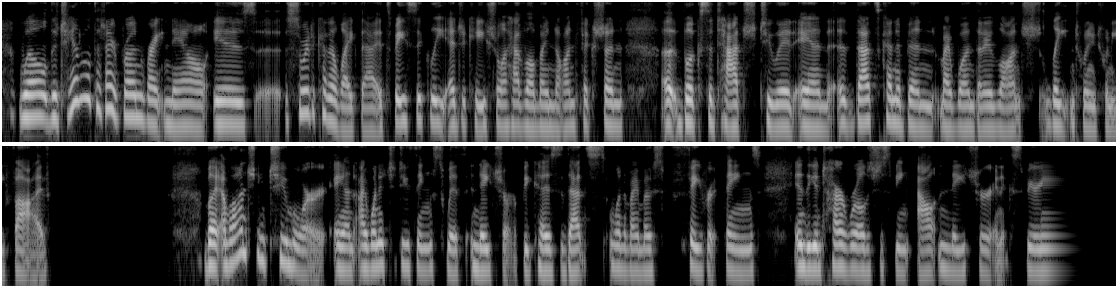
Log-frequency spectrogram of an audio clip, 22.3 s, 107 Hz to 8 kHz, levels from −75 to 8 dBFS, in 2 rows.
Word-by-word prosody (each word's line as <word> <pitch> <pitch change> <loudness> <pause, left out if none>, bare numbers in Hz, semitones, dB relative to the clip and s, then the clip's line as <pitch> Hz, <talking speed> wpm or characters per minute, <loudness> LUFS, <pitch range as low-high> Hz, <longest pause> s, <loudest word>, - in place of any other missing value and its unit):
Well, 230 0 +6
the 225 +1 +4
channel 370 - +2
that 300 -3 -3
I 300 -3 +5
run 230 -1 +3
right 190 -2 +1
now 175 -2 0
is, 185 -1 +3
eh, 485 +1 -10
sorta, 265 0 0
kinda 225 -7 +1
like 155 -2 -2
that, 155 -1 -4
it's - - -7
basically 200 -1 +1
educational, 180 -1 -2
I - - -5
have 175 -1 -2
all 165 - +2
my 165 0 -1
nonfiction, 175 +2 -2 0.4
uh, - - +7
books 190 +1 +3
attached 175 -3 +1
to 180 -4 0
it, 170 -1 +4
and, 170 -2 +2
uh, 190 - +1
that's 200 +1 +3
kinda 195 -3 +1
been 170 -2 -1
my 170 -1 0
one 165 0 -2
that 155 +1 -3
I 165 - +1
launched 160 0 -5
late 180 -2 0
in 180 - -6
2025. 160 - -2 1.5
But 200 -1 +8
I'm 200 - +3
launching 250 0 +1
2 225 0 0
more, 180 -5 -1
and 180 -2 +2
I 185 - +2
wanted 190 +2 +3
to - - -14
do 195 -1 -4
things 180 -1 -4
with 165 -3 -1
nature, 170 -2 -1
because 170 0 +1
that's 170 0 -2
one 185 -2 -3
of 175 - -6
my 170 - -2
most 165 0 -4
favorite 180 - -2
things 170 -1 -3 0.3
in 190 - +5
the 180 - +5
entire 190 +1 +3
world, 175 -1 +1
is 170 0 -9
just 175 +1 -11
being 165 -2 -4
out 165 +1 -1
in 185 -1 -4
nature 165 0 -5
and - - -7
experiencing 170 0 -6
180 Hz, 195 wpm, -22 LUFS, 170-195 Hz, 1.5 s, But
